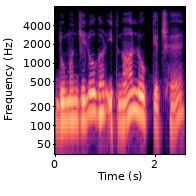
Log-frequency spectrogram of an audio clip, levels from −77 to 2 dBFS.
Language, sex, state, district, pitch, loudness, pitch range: Maithili, male, Bihar, Saharsa, 125 Hz, -14 LUFS, 115-155 Hz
